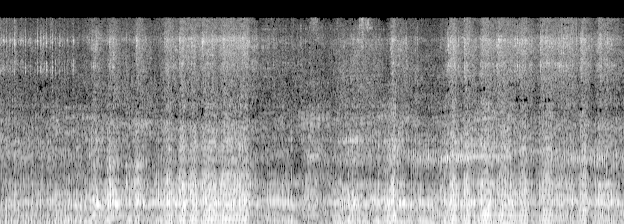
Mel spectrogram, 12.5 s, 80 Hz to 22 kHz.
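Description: Small 49cc two-stroke pocket bike engine running, revving up twice as the bike pulls away.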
